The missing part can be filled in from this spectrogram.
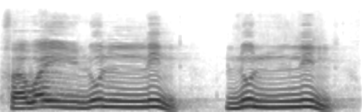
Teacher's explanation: ассимиляция без проявления назализации. То есть «танвин» уходит полностью в «лям». · Term: идгам биля гунна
